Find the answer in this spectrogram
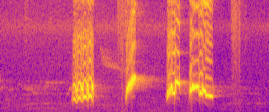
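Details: Red-whiskered bulbul singing in the morning during voice training: one loud, quick phrase of four sharp whistled notes, bright and slurred, the last note sweeping downward, over near silence.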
